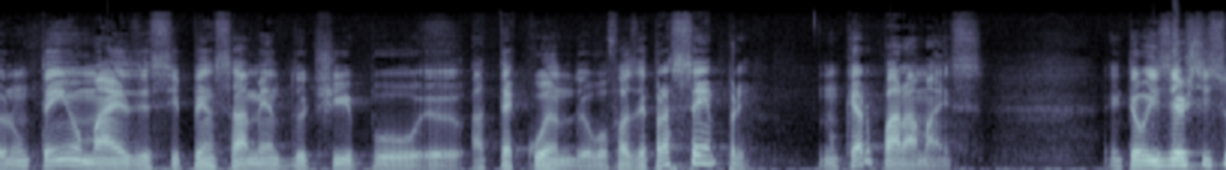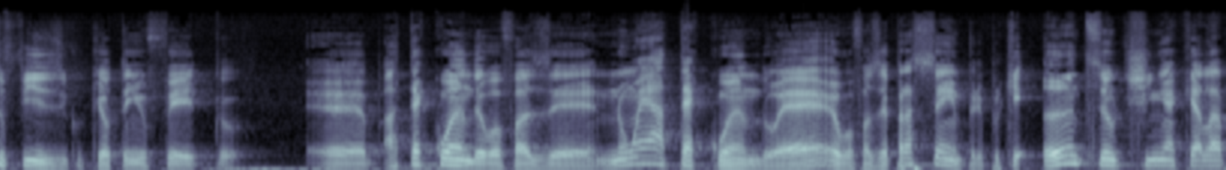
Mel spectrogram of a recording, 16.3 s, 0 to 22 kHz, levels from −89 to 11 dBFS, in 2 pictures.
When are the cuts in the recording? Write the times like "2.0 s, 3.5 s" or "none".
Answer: none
